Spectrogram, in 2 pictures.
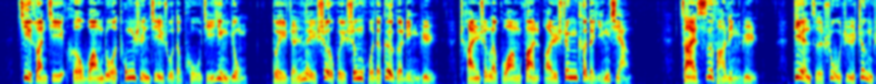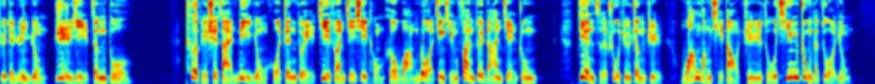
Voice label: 男 科技类解说; 电子现场的勘查

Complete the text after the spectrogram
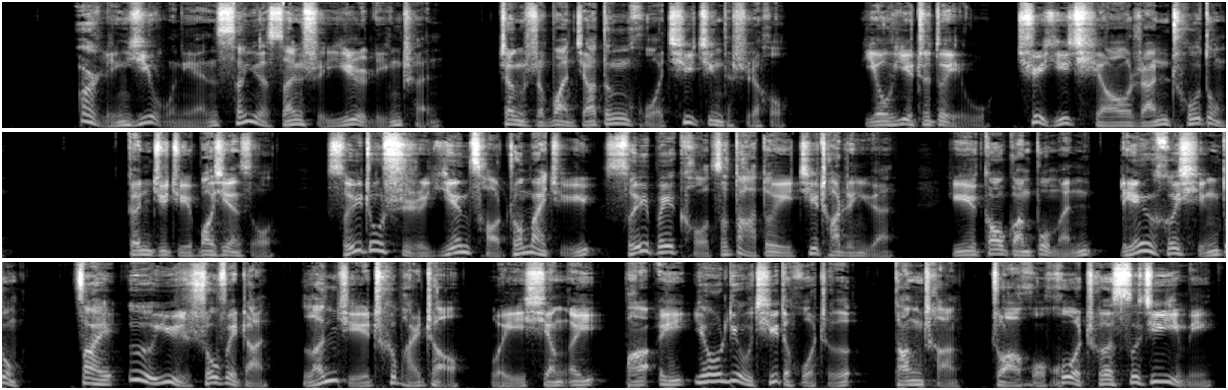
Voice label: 男, 宣传片; GPS背后的黑幕修配音

